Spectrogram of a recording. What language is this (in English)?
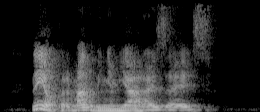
Latvian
